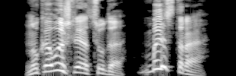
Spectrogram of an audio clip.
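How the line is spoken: Sharp shout, cracking voice. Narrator (Russian): Прикрикнул на нас лидер общественного мнения, и голос его чуть звякнул, пискнул, скрипнул

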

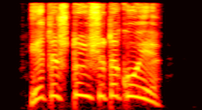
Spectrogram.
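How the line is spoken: Shrill squeal. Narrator (Russian): взвизгнул Филатов

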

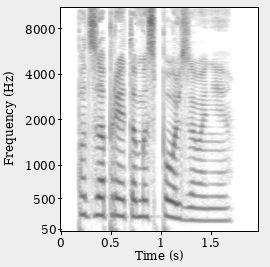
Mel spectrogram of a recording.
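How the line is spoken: Grim smirk. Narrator (Russian): мрачно усмехнулась Горха

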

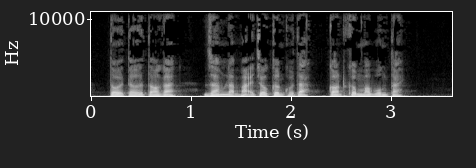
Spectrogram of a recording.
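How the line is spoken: Angry shout. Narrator (Vietnamese): Vương Tư Nân đang lúc thích thú thấy Mã Kiều làm hại chó cưng của y, không khỏi giận dữ quát

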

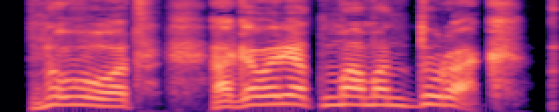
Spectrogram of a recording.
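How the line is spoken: Laughing, general. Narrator (Russian): засмеялся генерал

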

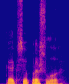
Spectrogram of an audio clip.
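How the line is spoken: Displeased interruption. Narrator (Russian): перебил его Лозинский недовольным тоном

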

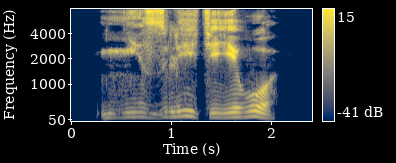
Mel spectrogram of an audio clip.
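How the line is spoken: Distant whisper. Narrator (Russian): прошептал кто-то из клетки в противоположном ряду

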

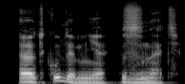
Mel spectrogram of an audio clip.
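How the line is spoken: Grumbled. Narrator (Russian): пробурчал я

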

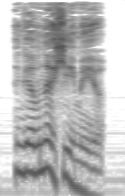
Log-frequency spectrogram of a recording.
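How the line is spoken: Snapping retort. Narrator (Russian): огрызнулся лаборант

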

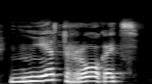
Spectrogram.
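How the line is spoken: Laughing. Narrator (Russian): Сережа засмеялся

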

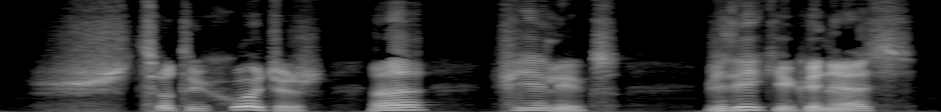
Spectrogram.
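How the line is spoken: Barely forced out. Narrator (Russian): еле выдавила она

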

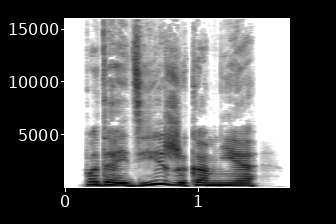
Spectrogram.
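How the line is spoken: Booming voice imitation. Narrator (Russian): подражая моему голосу, прогудело оно

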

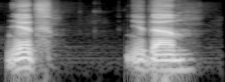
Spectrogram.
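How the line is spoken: Tired objection. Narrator (Russian): устало возразил Бурса

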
